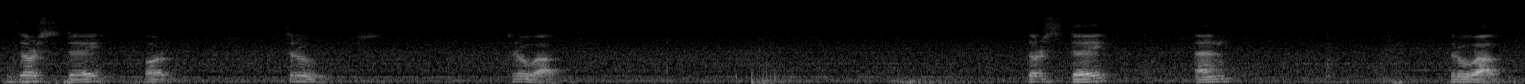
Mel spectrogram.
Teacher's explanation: It should use the voiceless dental fricative making it Thursday or through throughout.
